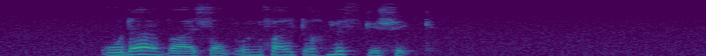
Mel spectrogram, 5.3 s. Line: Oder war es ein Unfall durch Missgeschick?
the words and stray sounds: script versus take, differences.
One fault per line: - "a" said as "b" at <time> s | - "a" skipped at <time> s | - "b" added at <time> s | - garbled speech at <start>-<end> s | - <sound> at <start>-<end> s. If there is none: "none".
none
